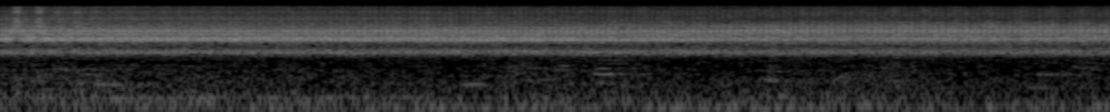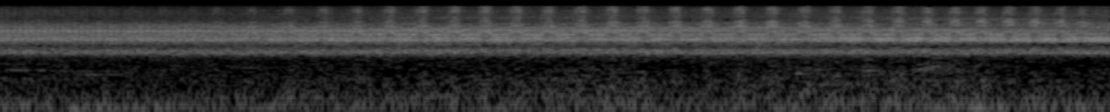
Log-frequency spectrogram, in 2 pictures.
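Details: Ear-splitting song of one cicada in summer in Vietnam, locally called cicada music: a loud, continuous harsh buzz that gains a rapid pulsing flutter in its latter part, with faint voices beneath.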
